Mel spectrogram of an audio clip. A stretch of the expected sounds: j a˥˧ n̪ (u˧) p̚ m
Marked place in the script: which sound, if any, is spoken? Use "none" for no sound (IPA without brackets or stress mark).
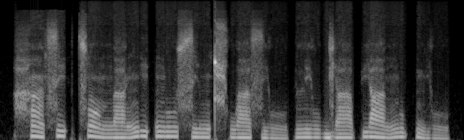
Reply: u˦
